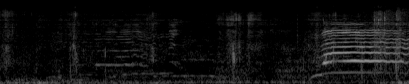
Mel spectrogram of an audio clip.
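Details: Boer goat in a Nepali village, on a farm crossing local does with Boer kids: soft, faint bleats and background voices, then a loud, nasal, wavering bleat rising at the start and holding for about a second at the end.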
